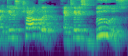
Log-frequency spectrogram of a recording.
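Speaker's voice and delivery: muffled words pushed through a full mouth. Tasting the finished Valentine's Day dessert, talking with mouth full. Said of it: "I'm eating with my mouth full".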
